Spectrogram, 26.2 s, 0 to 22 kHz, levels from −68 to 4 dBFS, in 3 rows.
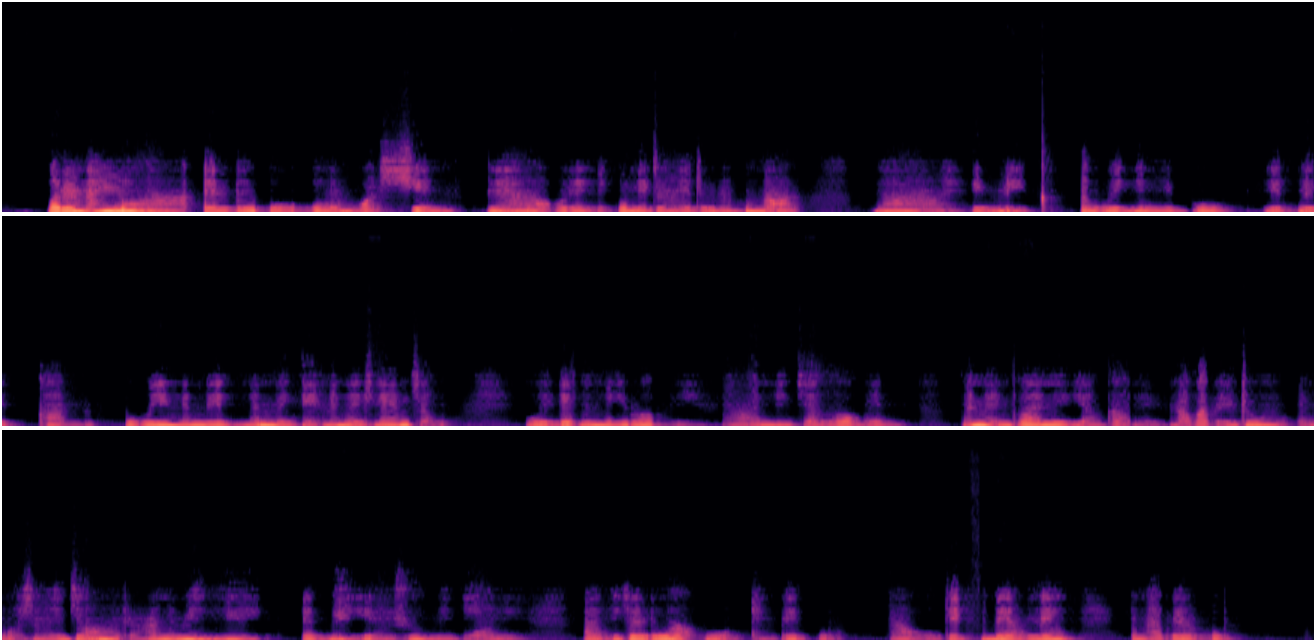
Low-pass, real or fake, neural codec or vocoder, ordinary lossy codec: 19.8 kHz; fake; codec, 44.1 kHz, 0.9 kbps, DAC; none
